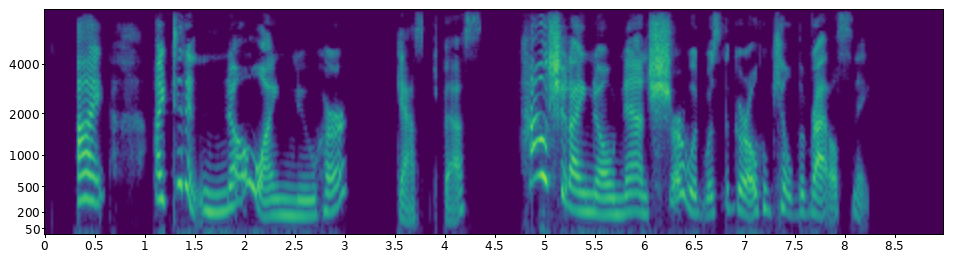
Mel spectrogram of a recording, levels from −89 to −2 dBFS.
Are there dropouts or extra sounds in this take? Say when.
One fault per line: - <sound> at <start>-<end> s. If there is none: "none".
none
